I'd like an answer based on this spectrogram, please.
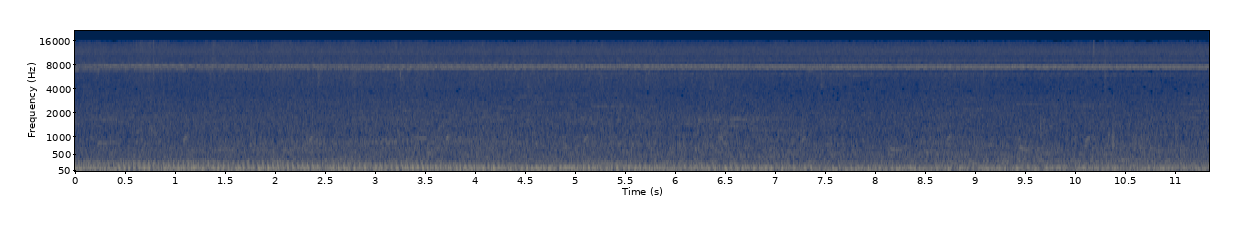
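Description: Steady outdoor ambience: a continuous, even, high-pitched insect drone over a low steady rumble.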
